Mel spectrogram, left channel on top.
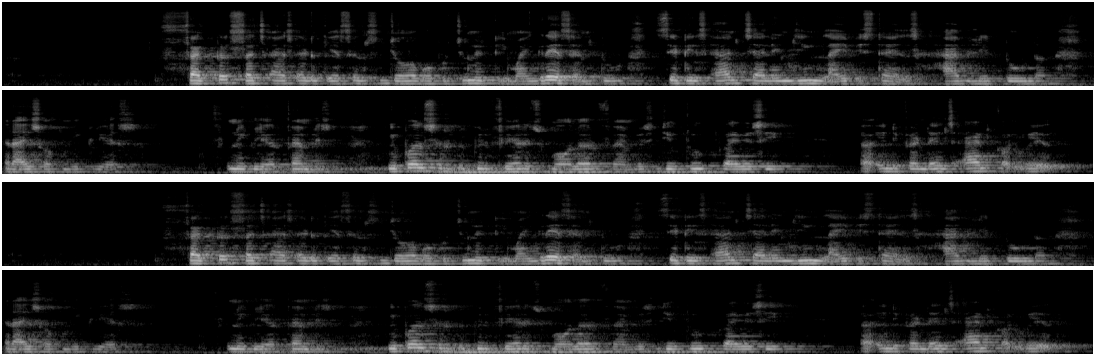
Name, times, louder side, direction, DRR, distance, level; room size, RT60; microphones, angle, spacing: voice 1, 1.6-12.2 13.2-18.7 19.5-21.4, left 1 dB, 35° left, 7 dB, 1.5 m, -29 dB
26.5 x 24.5 x 4.5 m, 1.2 s
head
